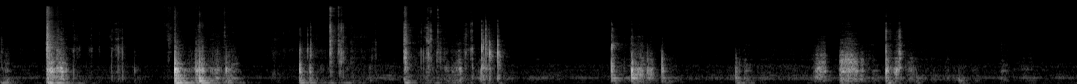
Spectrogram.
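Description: Hard plastic clicks and clacks from a Bosch 18V battery pack and its 3D-printed Makita adapter being slid off a cordless impact driver, unlatched from each other and set down on a table. The knocks come in irregular clusters, loudest about two seconds in, over a faint steady hum.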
